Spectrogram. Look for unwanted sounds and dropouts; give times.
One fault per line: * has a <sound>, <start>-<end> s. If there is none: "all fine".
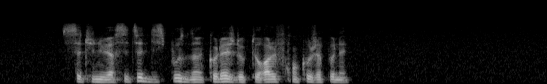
all fine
